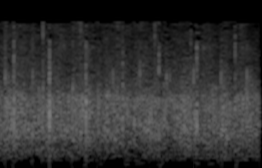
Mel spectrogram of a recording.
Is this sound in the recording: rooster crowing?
no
